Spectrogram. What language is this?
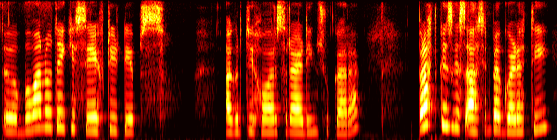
Kashmiri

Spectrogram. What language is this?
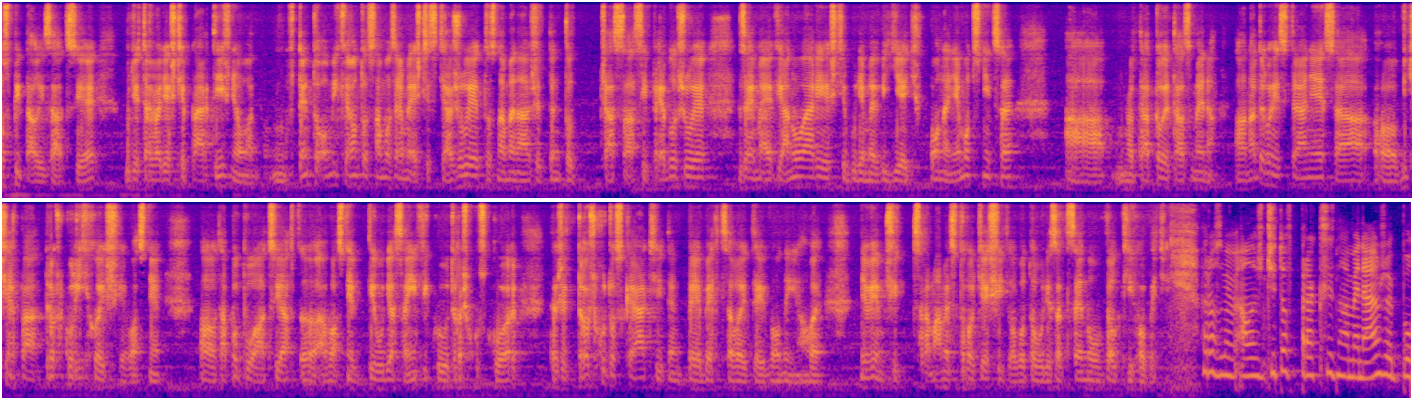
Slovak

